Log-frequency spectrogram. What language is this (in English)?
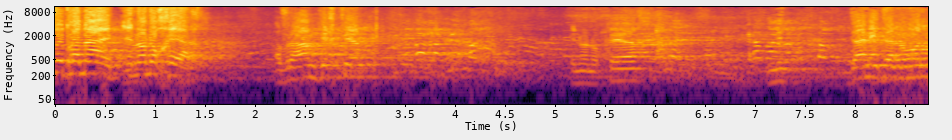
Hebrew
